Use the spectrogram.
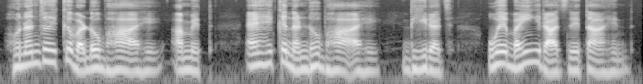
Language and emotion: Sindhi, neutral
